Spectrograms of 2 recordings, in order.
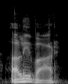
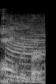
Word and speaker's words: Oliver: better person to talk about leadership is olivar that we have here with us today did I pronounce it right Oliver Oliver so close but he's here with us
